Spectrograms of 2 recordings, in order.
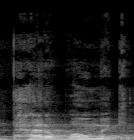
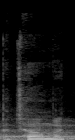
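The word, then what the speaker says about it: Patawomeck: the Rappahannock s' and the paddle Womack Indian tribe today a lot of us would pronounce that Potomac but that's their traditional spelling so what's really interesting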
